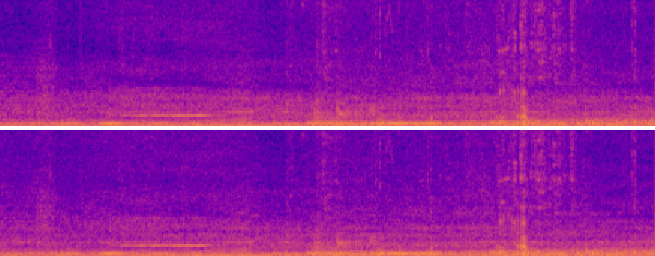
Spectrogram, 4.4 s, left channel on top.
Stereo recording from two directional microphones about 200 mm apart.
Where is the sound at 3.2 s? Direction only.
25° right (ahead or behind).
